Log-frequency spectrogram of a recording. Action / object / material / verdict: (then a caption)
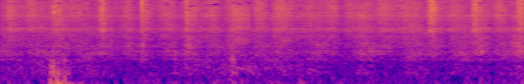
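scrape / paperback book, paper pages / paper / none. Palms clasp a bundle of pages standing upright in an open paperback book and rub them together. A steady papery rustle with repeated bright swishing strokes is heard, opening with a brief low thump.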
